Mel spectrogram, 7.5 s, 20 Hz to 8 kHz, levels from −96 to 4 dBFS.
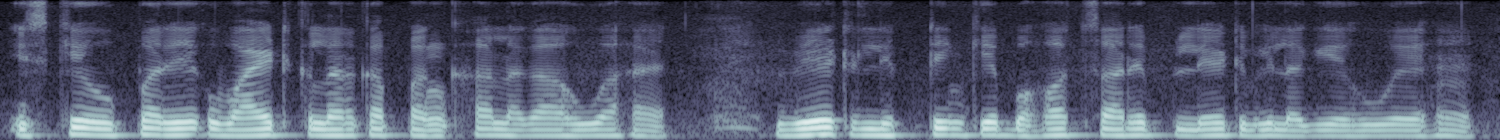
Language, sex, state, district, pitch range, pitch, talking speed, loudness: Hindi, male, Jharkhand, Deoghar, 125-135 Hz, 130 Hz, 160 wpm, -16 LUFS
